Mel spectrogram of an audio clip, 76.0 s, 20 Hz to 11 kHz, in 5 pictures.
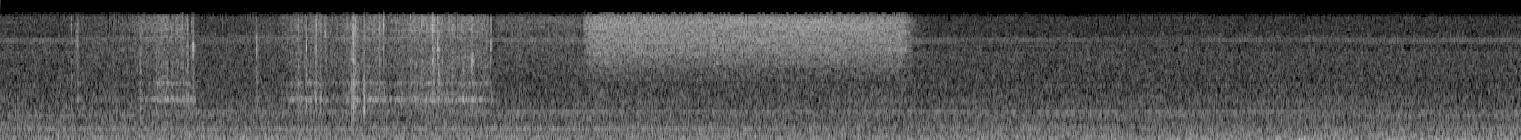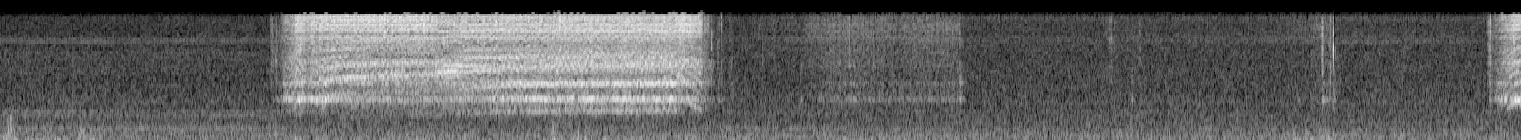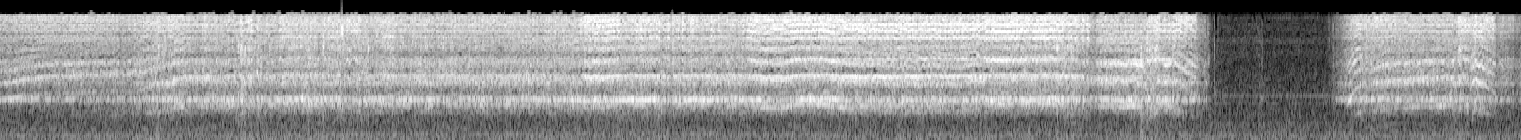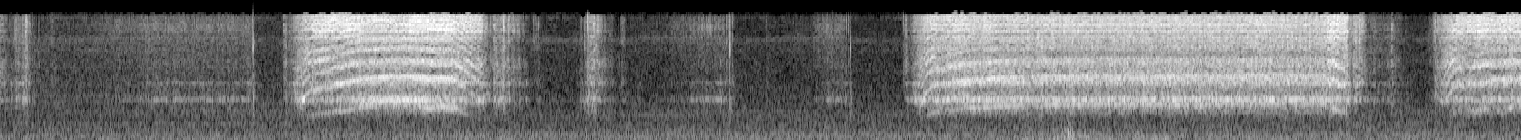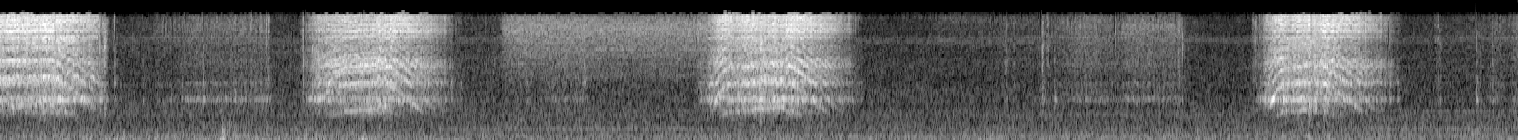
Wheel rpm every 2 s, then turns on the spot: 0, 10, 10, 0, 0, 0, 0, 0, 0, 120, 160, 20, 10, 0, 0, 100, 220, 230, 230, 220, 220, 50, 130, 10, 110, 50, 0, 110, 230, 170, 150, 10, 60, 10, 70, 0, 30, 40.
4-6 22-26 42-44 46-48 64-66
